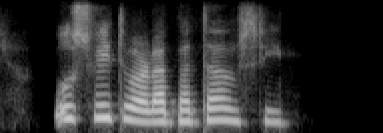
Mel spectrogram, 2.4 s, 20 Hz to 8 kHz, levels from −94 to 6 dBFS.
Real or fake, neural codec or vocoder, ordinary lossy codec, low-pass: fake; codec, 16 kHz, 1 kbps, X-Codec, HuBERT features, trained on balanced general audio; Opus, 16 kbps; 7.2 kHz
